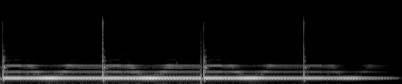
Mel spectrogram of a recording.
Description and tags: ABIDAR Dina 2022 son3
For my third sound I wanted to create a clock sound.
To create this effect I added in markers the notes RE MI MI RE.
I then used a duplicate echo to intensify the city clock, I added the Wahwah effect and then I finished on a fade out.
tick, clock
